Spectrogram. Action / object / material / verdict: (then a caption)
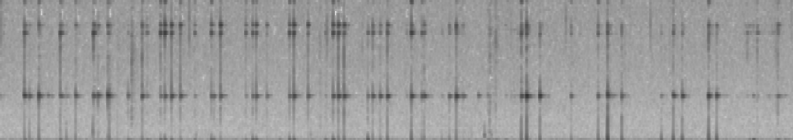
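tap / glass jar / glass / none. An empty, hand-sized, hollow clear glass jar with a threaded rim is tapped and scratched with fingertips and fingernails. The result is a rapid, steady run of many short, quiet clicks and taps, each ringing briefly with a high, bright glassy chime over a low, soft rumble.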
